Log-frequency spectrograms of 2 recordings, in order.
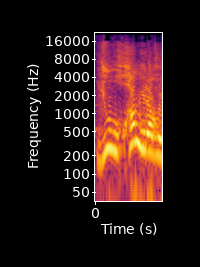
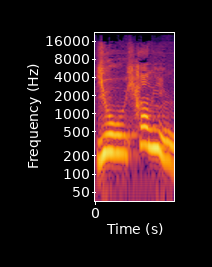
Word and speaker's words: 유향: 있어요 어 이거예요 유향이에요 어떤 분들은 이걸 유황이라고 읽는데 유황이 아니고 유향인 거예요 유향은 이것은 굉장히 향기가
